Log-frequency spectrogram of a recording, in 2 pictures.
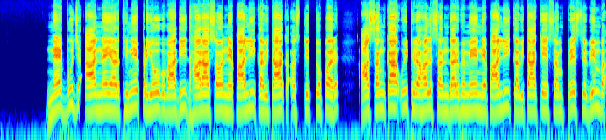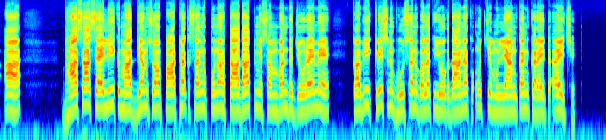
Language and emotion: Maithili, neutral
